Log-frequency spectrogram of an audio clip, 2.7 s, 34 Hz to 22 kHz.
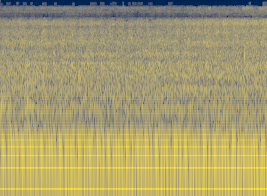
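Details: Warm 1964 IH Travelall C1100 idling with new starter and battery fitted, temperature 174 on a 180 thermostat: low, even idle rumble with a steady beat, nothing irregular; normal warm idle.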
